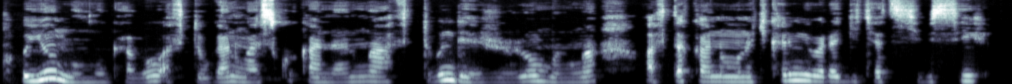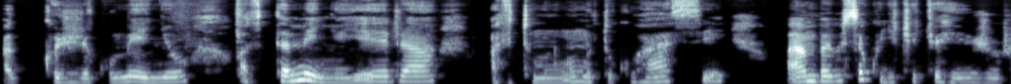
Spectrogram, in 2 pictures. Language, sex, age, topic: Kinyarwanda, female, 18-24, health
